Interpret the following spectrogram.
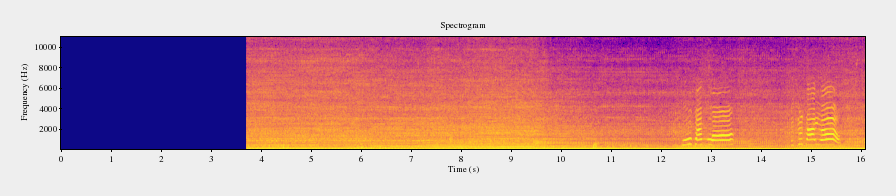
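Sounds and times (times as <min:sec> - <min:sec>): atv engine running: 0:03.7 - 0:16.0.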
